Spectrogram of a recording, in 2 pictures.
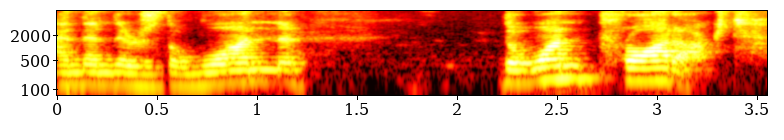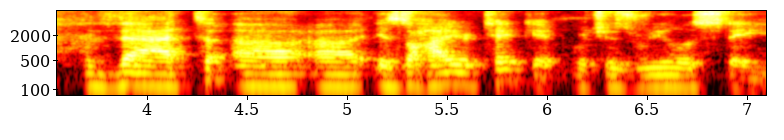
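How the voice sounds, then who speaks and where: In a normal speaking voice with a Canadian accent, a man talks at a moderate pace and medium pitch, with ordinary pitch variation. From Toronto, Canada. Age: 40s. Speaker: real estate broker and investor. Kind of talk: interview. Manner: repetitive, restarting words often.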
